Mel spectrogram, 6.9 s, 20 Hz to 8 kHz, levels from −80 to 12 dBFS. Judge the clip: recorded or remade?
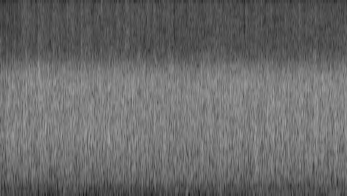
remade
